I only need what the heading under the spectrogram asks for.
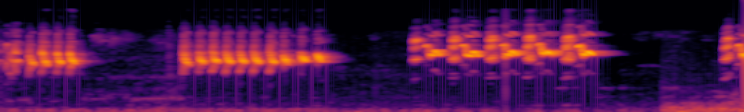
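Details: Sooty-headed bulbul lure song to make caged birds sing: quick rattling series of repeated chirped notes in three bursts, the last more varied and warbled, with faint low background noise.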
